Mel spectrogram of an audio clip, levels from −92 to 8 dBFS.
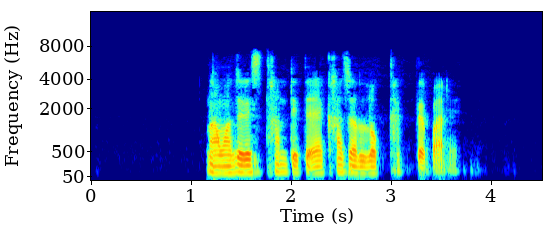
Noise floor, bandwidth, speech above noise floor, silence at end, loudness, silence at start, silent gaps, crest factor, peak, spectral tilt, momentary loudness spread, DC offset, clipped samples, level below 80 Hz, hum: -84 dBFS; 7.6 kHz; 65 dB; 0.85 s; -20 LUFS; 1.15 s; none; 18 dB; -2 dBFS; -6 dB/octave; 10 LU; under 0.1%; under 0.1%; -60 dBFS; none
